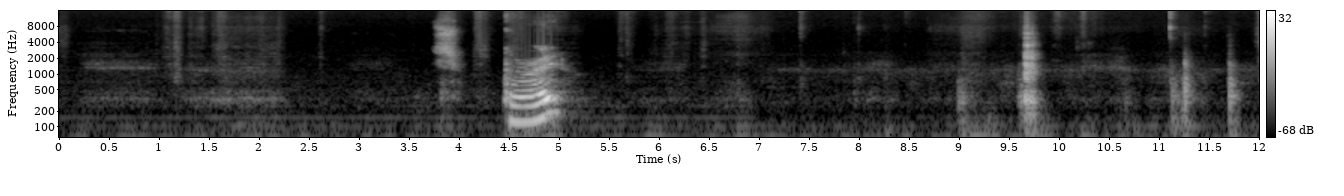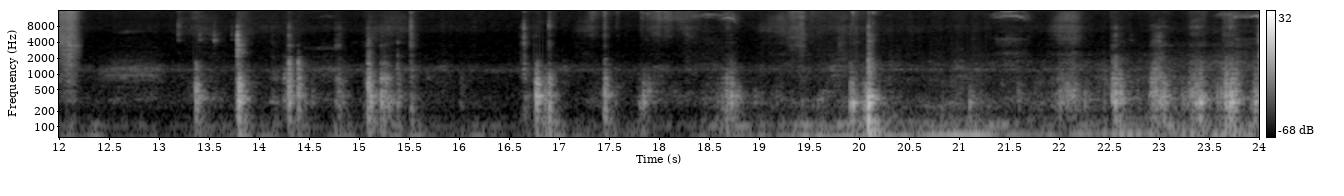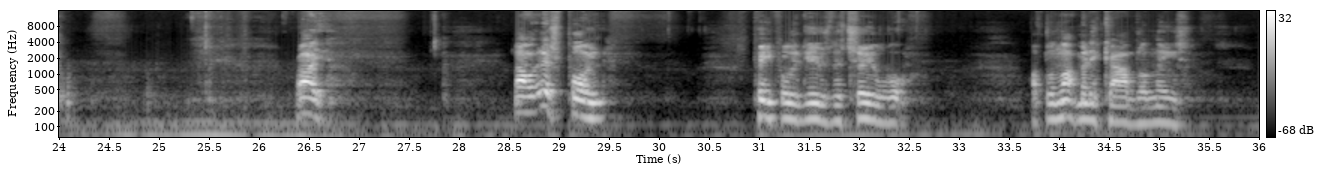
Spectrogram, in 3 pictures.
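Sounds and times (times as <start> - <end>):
low rubbing rumble of handling: 17.9 - 26.8.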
